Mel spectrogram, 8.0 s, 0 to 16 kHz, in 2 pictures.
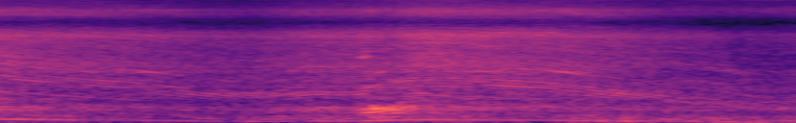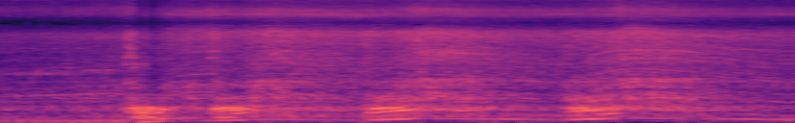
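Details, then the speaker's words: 1995 Eagle Talon TSi at idle after fixing a bad vibration and refilling power steering with correct ATF; idle keeps swelling and dropping every second or so, revs cleanly; idle surge, owner plans throttle body and idle air valve work. "It's still doing that surging on the idle, but it revs and sounds."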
